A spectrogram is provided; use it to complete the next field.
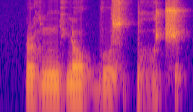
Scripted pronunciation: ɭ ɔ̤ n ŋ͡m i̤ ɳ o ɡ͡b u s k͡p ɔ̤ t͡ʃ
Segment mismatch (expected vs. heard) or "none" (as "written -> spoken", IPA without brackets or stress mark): none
